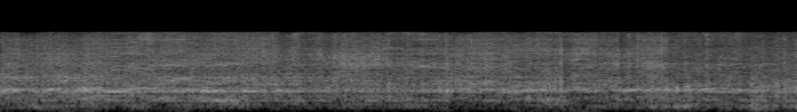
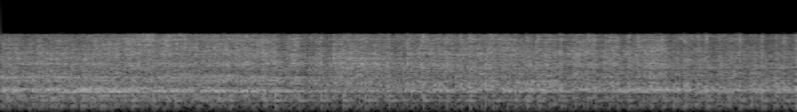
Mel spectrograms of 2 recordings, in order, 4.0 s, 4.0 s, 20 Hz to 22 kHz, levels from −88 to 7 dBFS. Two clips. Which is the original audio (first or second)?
second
